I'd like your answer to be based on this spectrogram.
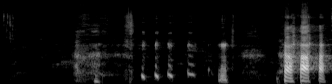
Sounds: Laughter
